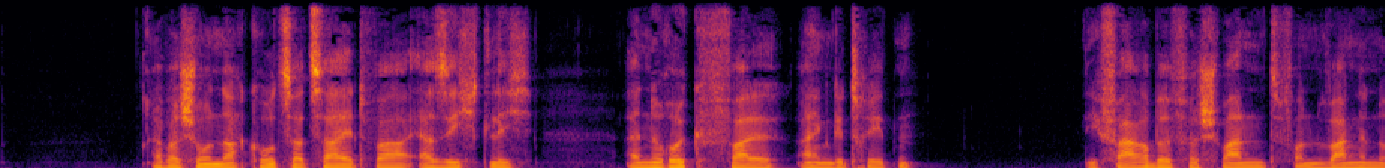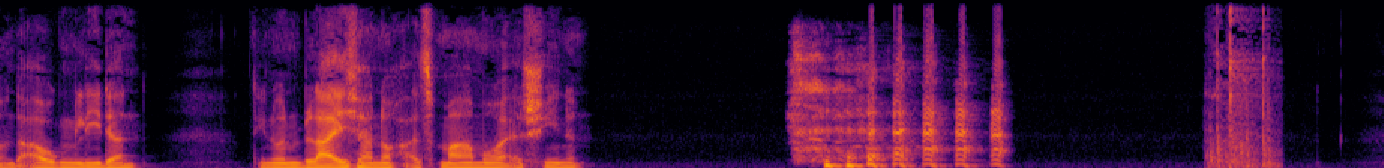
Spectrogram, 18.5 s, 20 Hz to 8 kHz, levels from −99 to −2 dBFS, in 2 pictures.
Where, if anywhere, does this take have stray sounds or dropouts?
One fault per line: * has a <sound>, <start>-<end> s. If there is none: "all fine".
* has a laugh, 14.5-16.0 s
* has a squeak, 17.3-17.8 s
